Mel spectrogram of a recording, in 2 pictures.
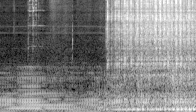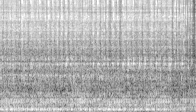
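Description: A sewing machine stitches a pleat into a shirt, starting after a short quiet moment and then running in a steady, fast mechanical whir until the end, close and fairly soft.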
